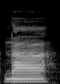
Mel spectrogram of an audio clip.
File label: "naa", Apatani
